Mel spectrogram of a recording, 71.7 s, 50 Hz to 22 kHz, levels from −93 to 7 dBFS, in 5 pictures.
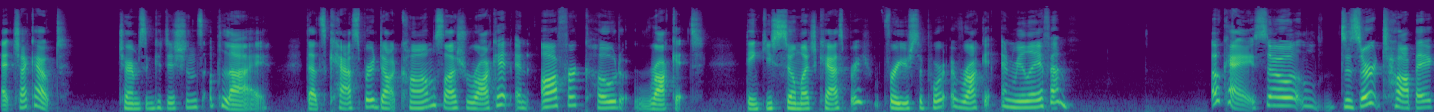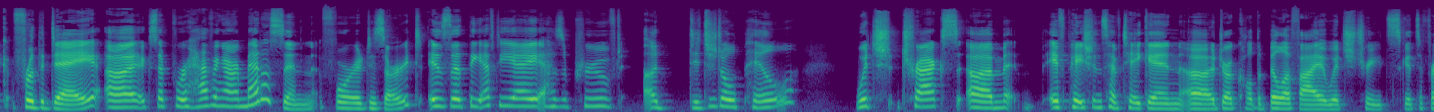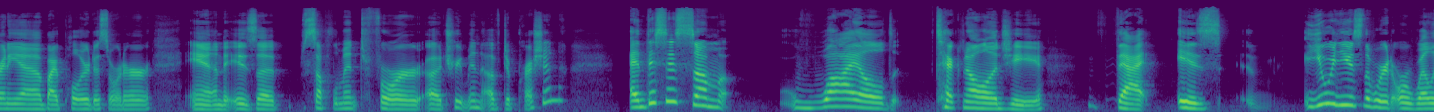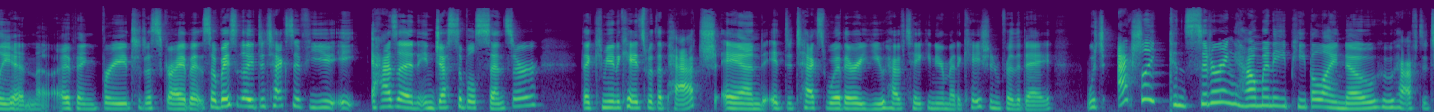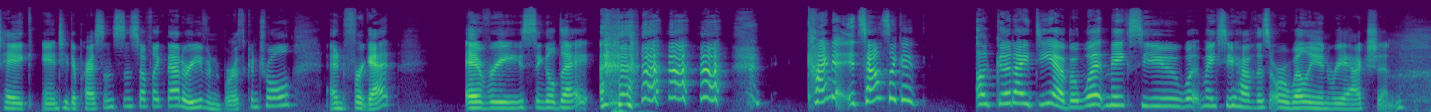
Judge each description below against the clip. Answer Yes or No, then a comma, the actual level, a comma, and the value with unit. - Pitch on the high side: Yes, high, 220 Hz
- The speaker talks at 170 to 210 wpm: No, average, 145 wpm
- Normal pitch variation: No, wide, 6.0 semitones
